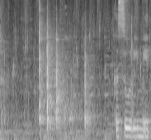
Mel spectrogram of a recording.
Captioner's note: dishes clinking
